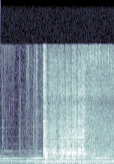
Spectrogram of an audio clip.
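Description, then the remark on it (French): A car engine cranks and catches, then settles into a steady idle with a low rumble and some mechanical whine; one of two convertibles leaving first to put fans and journalists on a false trail. “Deux voitures partent d'abord pour lancer les fans et les journalistes sur une fausse piste.”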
